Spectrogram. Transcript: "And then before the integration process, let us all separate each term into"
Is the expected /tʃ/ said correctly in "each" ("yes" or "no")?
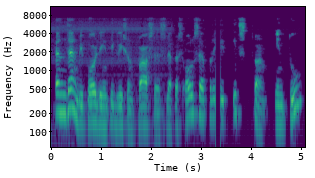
no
